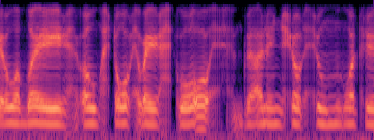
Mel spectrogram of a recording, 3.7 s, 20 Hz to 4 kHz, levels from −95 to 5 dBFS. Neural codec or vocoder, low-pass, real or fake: autoencoder, 22.05 kHz, a latent of 192 numbers a frame, VITS, trained on many speakers; 3.6 kHz; fake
